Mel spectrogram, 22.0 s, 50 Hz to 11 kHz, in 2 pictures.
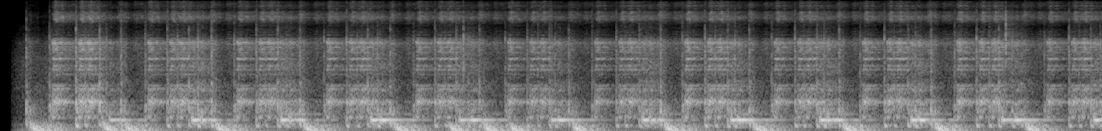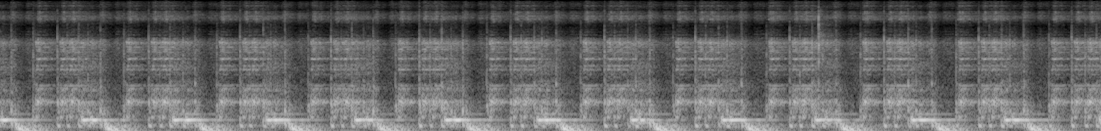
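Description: Roland SPD-20 digital percussion pad played with drumsticks, its electronic drum sounds in a steady repeating groove. A deep kick-like hit comes about twice a second, with a pitched, block-like hit about once a second.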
